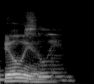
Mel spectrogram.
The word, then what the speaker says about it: Cillian: Cillian.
